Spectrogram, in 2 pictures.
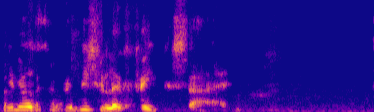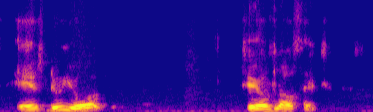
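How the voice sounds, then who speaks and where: A man's voice: a little high, expressive, normal speed, warm tone, slightly rough, dry recording, rough recording. A man playing an earnest, idealistic young African prince in a comedy table read. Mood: decisive.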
